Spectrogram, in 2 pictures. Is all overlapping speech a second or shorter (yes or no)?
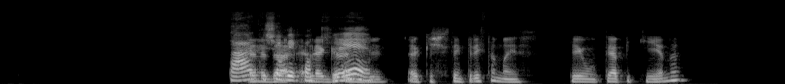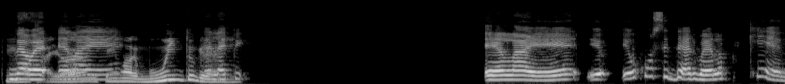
no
